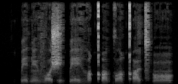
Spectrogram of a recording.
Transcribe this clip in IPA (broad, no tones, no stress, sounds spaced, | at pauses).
k͡p e ɗ ẽ v ɔ ʃ e k͡p e ɦ ɔ qʼ ɔ k ɔ qʼ ə˞ t͡sʼ ɔ̃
